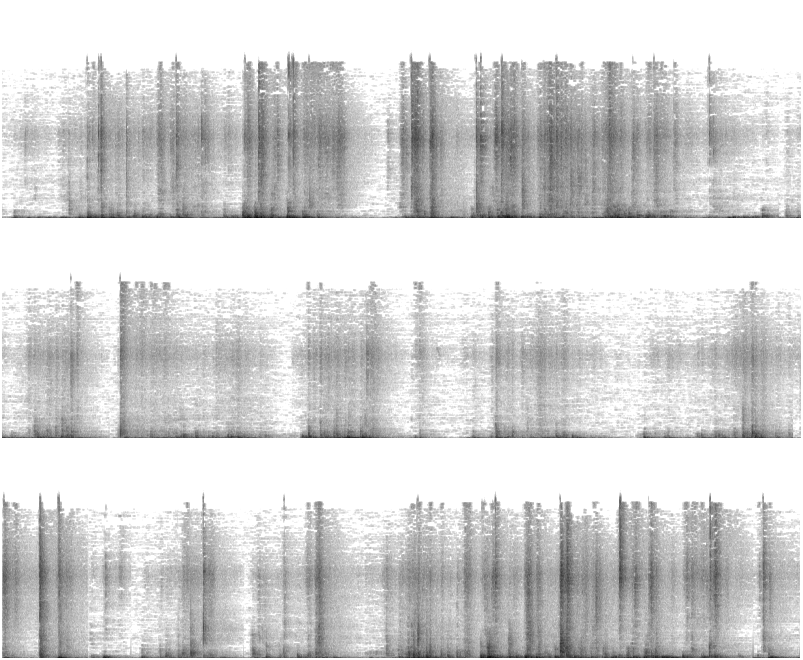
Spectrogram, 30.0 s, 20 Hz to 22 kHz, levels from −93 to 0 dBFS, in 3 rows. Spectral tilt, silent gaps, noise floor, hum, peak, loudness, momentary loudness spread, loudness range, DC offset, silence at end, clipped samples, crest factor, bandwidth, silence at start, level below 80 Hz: -5 dB/octave; none; -54 dBFS; none; 0 dBFS; -24 LUFS; 19 LU; 12 LU; under 0.1%; 0 s; under 0.1%; 22 dB; 16 kHz; 0.1 s; -26 dBFS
